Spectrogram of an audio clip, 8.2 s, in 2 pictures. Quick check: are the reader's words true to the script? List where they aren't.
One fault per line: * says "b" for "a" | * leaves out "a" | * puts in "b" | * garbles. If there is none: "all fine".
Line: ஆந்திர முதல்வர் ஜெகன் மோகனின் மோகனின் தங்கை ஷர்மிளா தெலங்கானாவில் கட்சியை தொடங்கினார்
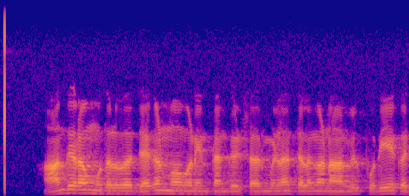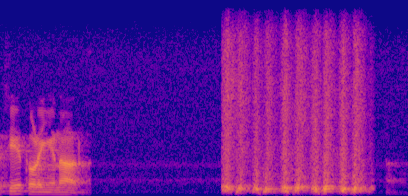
* leaves out "மோகனின்"
* puts in "புதிய"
